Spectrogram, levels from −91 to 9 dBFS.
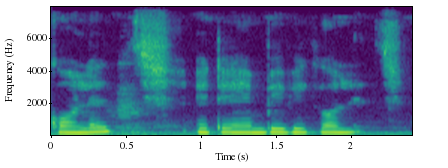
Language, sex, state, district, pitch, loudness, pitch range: Bengali, female, Tripura, West Tripura, 220 Hz, -12 LUFS, 210-220 Hz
